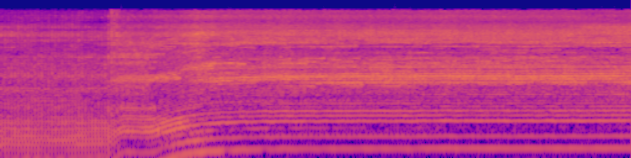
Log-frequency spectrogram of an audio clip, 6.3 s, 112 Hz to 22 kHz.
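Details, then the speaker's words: STIHL FC 90 edger after general service and carburetor adjustment (low side set, then high side): small two-stroke revs cleanly and holds a steady, even high buzz, vibration gone; running smooth and healthy. "Let's go high side. That sounds nice."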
